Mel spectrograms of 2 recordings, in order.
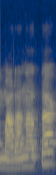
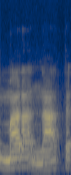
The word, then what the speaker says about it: Maranata: evangélicos ou protestantes Maranata católicos dizem Maranata com a tônica na última sílaba protestantes dizem Maranata com a tônica na penúltima sílaba Normalmente eles dizem assim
